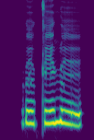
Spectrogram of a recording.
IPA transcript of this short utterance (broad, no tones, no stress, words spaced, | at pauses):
ɽøʈe ɳø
